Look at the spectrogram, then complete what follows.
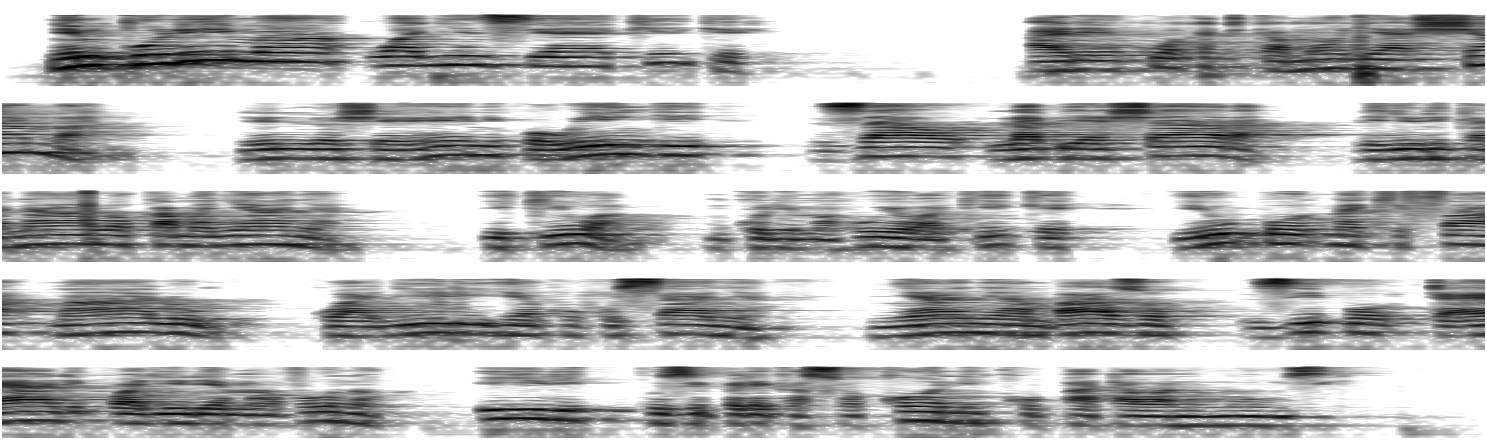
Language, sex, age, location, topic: Swahili, male, 25-35, Dar es Salaam, agriculture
